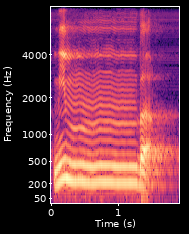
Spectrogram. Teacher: namanya bacaan iqlab, membalik seperti bertemu mim, tetapi kita siap membunyikan huruf ba. Mim ba ditahan selama 3 harakat, 2 atau 3 harakat.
